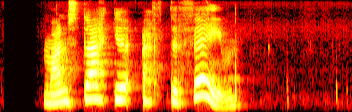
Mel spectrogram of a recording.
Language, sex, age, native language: Icelandic, female, 10, German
